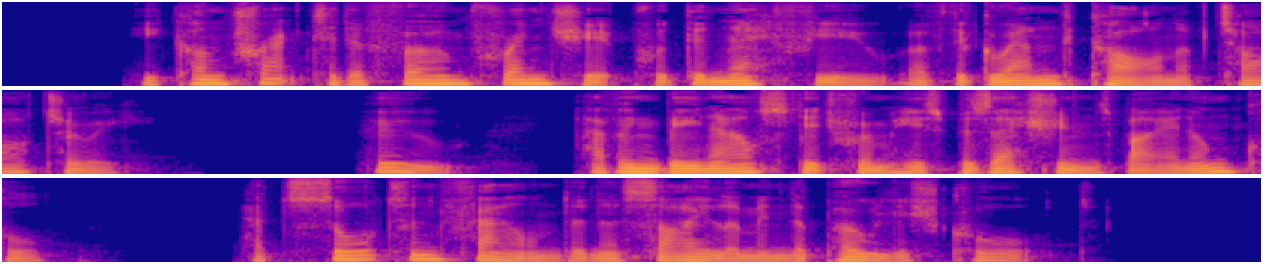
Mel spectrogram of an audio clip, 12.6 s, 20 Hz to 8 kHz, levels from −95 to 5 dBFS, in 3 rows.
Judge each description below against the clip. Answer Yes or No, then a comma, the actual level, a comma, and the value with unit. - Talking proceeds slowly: No, average, 160 wpm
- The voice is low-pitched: Yes, low, 110 Hz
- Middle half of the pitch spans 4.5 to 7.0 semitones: Yes, average, 5.2 semitones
